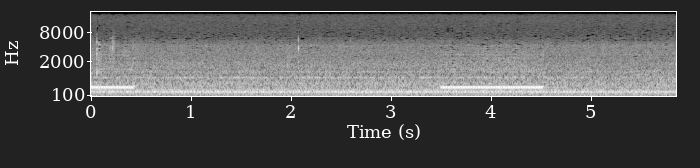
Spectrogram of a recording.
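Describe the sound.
Telephone ring tone on a call dialed to the municipal police in Mazatlán: two faint, steady, even-pitched beeps, a short one at the start and a longer one about three seconds later, over a low hum with no talk.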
